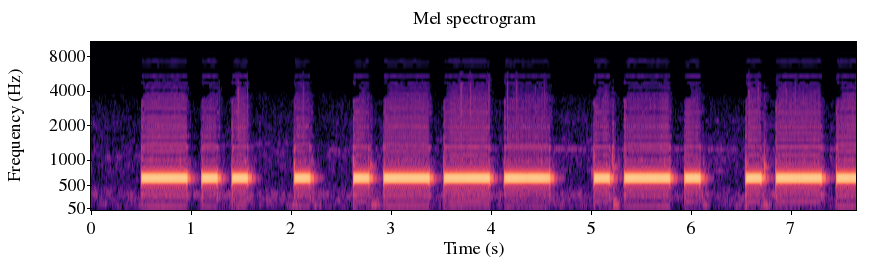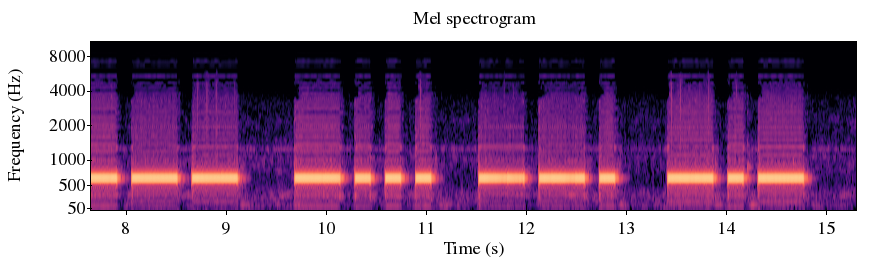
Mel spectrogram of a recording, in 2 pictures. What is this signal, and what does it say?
Morse code, heard as a keyed tone, about 8 wpm, 650 Hz. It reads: DE JR1BGK
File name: jh8cbh / 2022cw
